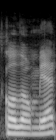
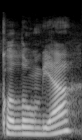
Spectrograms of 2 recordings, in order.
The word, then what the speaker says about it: Colombia: Colombia South America first you don't know how to pronounce it if you are from out of Colombia so it's column yet not Colombia as the university is very different I admit that I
